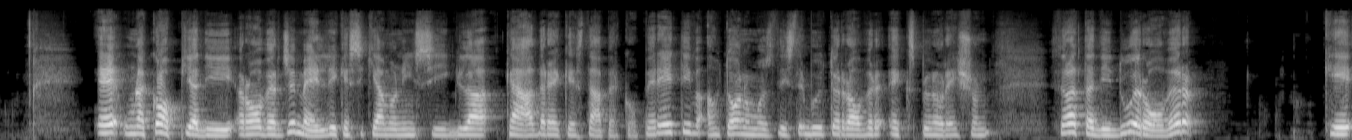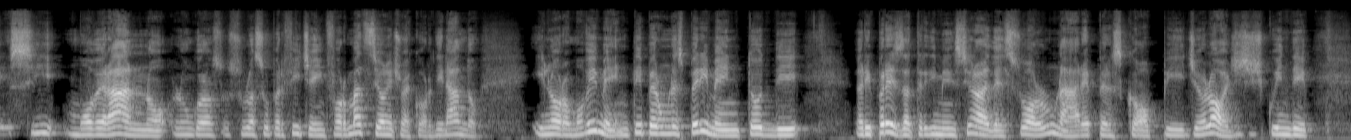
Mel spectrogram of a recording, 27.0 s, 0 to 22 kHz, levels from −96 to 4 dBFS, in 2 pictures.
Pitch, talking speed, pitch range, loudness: 180 Hz, 115 wpm, 165-195 Hz, -19 LUFS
